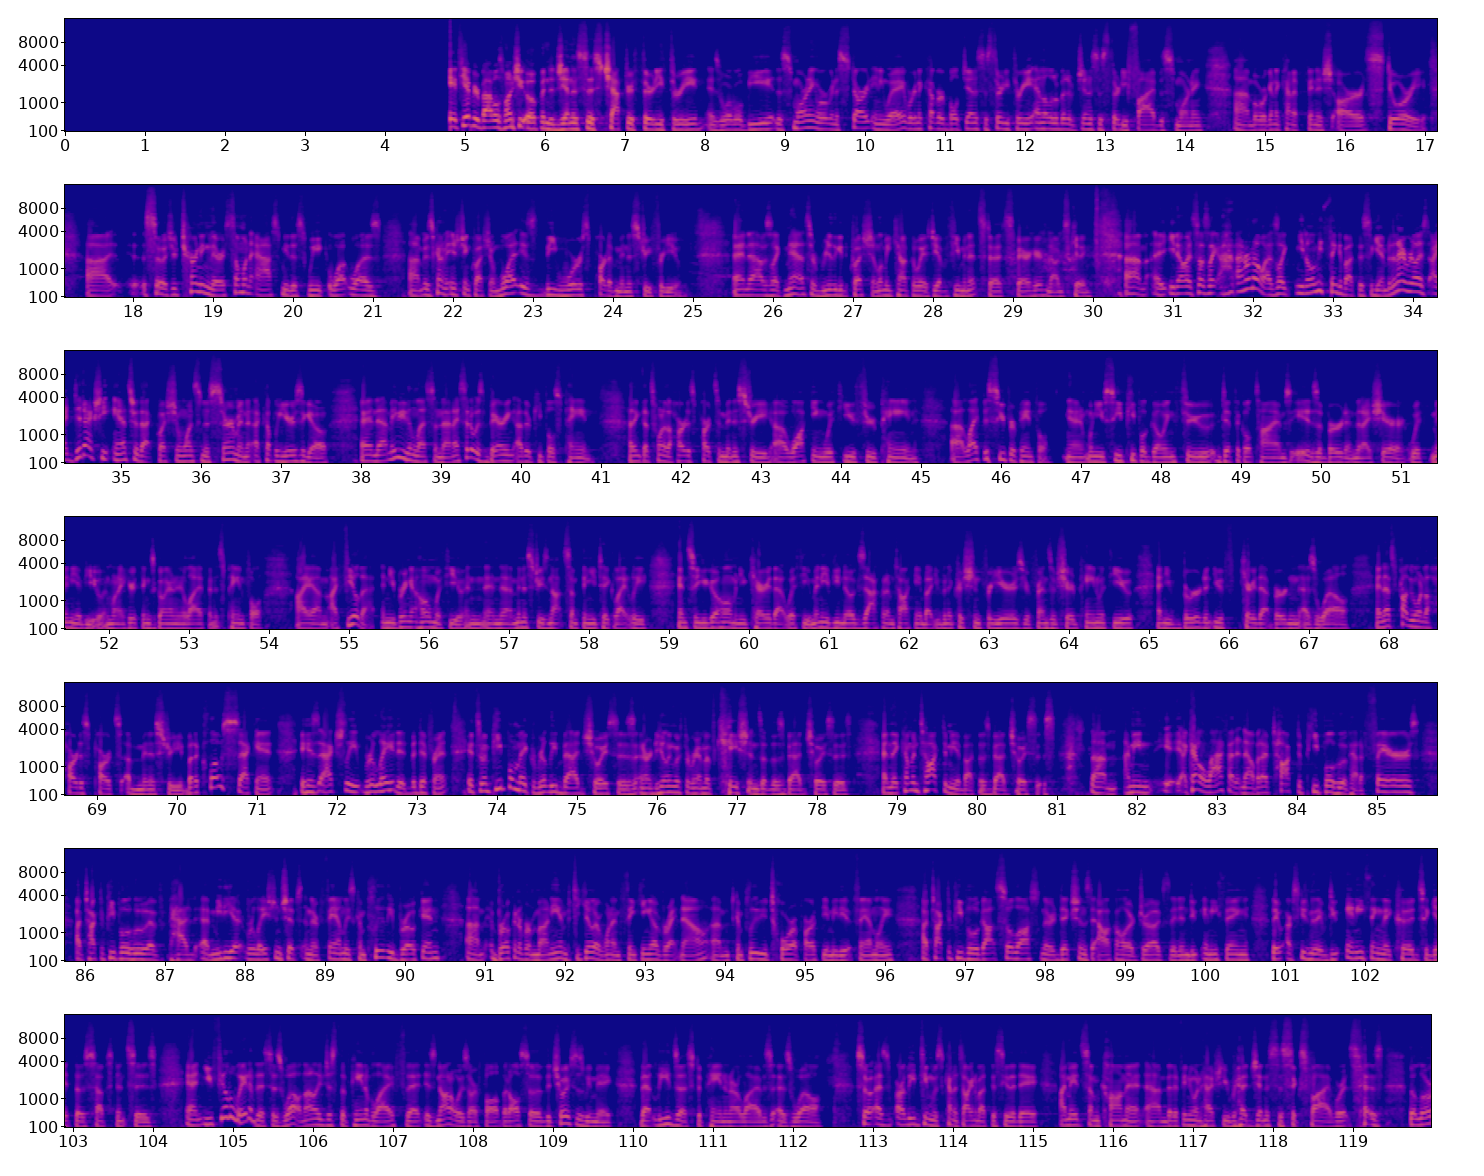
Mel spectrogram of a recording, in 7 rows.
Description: This sermon was originally preached on Sunday, February 5, 2023.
